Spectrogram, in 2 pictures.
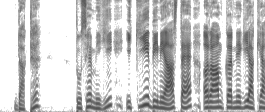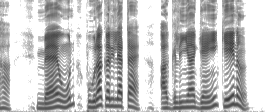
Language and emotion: Dogri, happy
